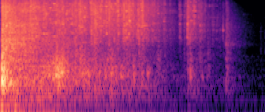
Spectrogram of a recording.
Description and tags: Windows being broken with vaitous objects. Also includes scratching.
break, indoor, window, breaking-glass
